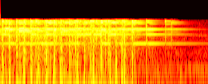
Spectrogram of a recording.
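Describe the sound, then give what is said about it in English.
A cowbell shaken fast in support of the Tampa Bay Rays as they play the Texas Rangers, its bright metallic clanks running together into a continuous rattling ring that fades out in the final half second. No one speaks. “We'll be ringing those cowbells for our Tampa Bay Rays.”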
